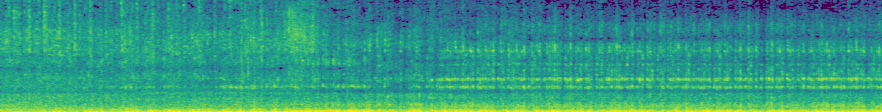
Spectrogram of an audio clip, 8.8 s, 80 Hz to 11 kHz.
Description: Cold start 4.1L carbed Buick Electra it sat for 20 years in a garage I've been workin on it for a while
